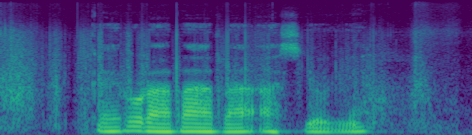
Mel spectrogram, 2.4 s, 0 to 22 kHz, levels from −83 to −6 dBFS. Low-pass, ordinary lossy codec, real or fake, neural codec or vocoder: none; none; real; none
